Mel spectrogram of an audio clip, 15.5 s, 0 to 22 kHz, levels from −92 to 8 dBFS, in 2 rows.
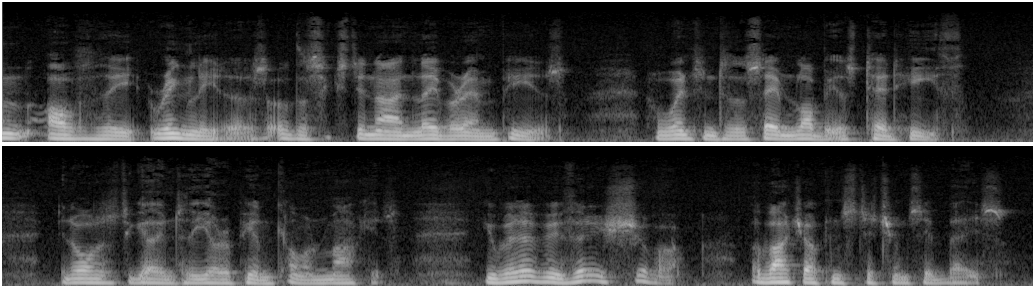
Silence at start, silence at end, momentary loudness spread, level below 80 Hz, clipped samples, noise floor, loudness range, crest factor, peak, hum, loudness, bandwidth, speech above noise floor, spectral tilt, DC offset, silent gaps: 0 s; 0.25 s; 12 LU; -44 dBFS; under 0.1%; -54 dBFS; 4 LU; 18 dB; -4 dBFS; none; -23 LUFS; 9.2 kHz; 32 dB; -9 dB/octave; under 0.1%; none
